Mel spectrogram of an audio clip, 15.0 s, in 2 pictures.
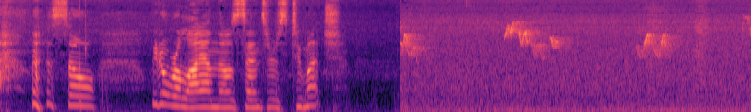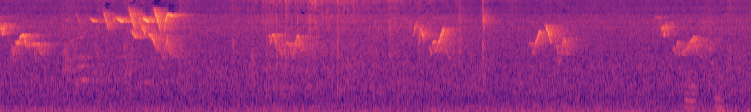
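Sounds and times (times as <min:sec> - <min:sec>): steady low hum: 0:00.0 - 0:15.0
small birds chirping: 0:04.0 - 0:04.4, 0:05.0 - 0:15.0.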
